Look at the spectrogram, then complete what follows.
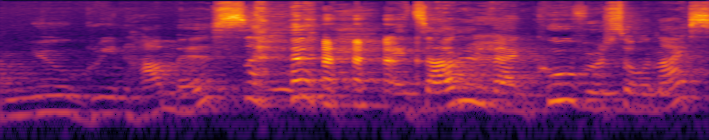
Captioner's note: laughs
